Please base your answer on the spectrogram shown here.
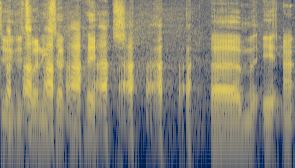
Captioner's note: audience laughs; laughs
